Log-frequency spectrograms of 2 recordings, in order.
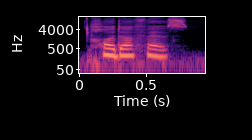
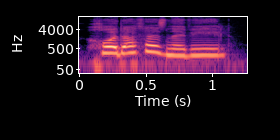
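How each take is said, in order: First: Subdued, forlorn farewell; helpless goodbye. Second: Louder, lively farewell; cheerful conductor. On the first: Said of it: "هری با درماندگی از استن و ارن خداحافظی". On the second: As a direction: call goodbye brightly to the departing passenger. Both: A narrator's reading.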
